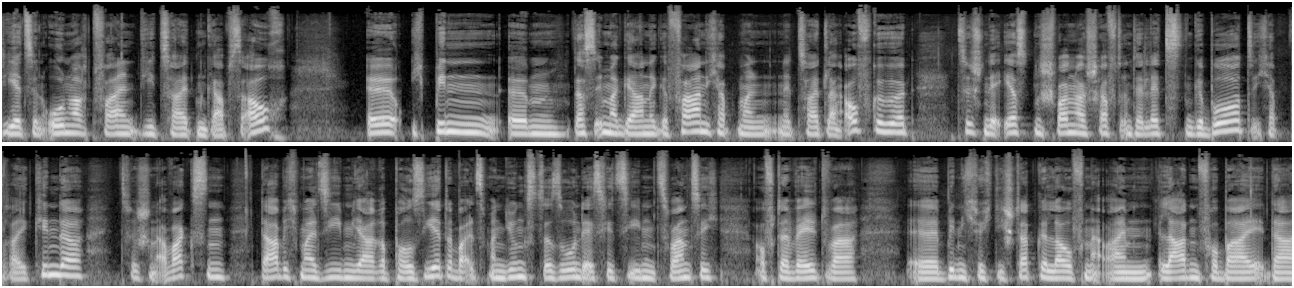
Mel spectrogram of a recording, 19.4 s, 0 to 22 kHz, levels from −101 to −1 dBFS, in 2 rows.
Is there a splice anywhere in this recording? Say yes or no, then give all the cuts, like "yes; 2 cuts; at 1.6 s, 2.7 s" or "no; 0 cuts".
yes; 1 cut; at 3.0 s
